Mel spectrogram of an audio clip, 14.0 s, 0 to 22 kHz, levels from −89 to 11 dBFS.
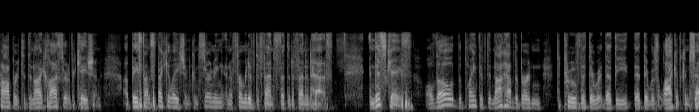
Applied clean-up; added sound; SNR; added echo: none; none; none; none.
